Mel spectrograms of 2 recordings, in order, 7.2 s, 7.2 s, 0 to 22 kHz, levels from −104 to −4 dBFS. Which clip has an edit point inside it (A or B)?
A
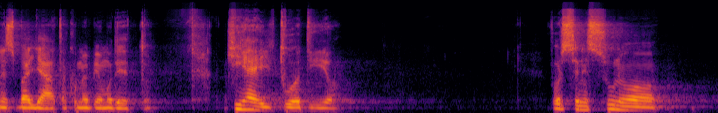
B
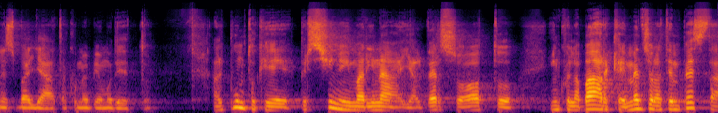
A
